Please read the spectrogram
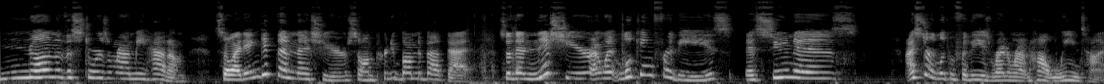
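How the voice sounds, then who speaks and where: A woman's high pitch, fairly quick pace and very wide pitch swings. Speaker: crochet podcaster. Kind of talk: casual chat. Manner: chatty.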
